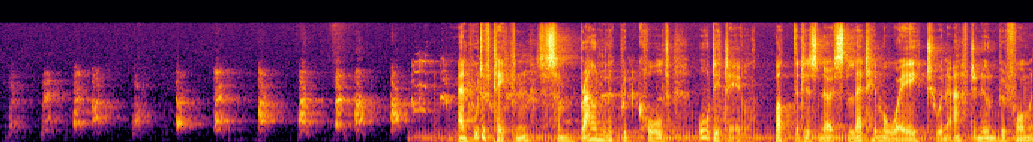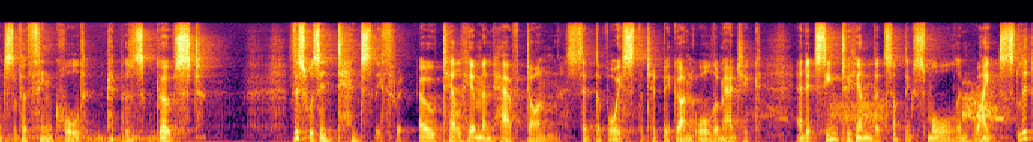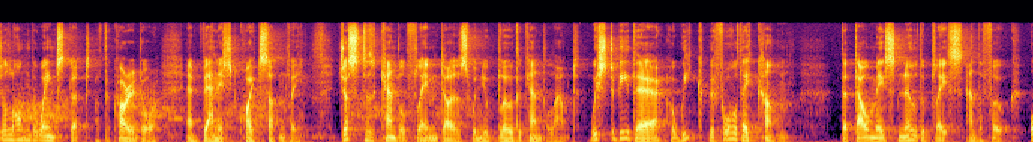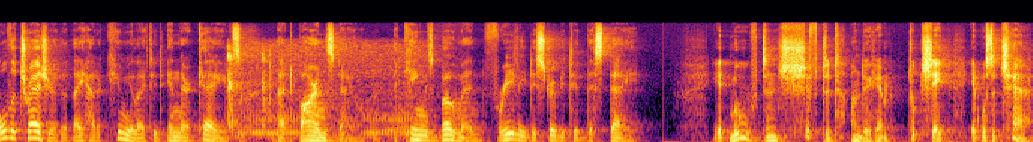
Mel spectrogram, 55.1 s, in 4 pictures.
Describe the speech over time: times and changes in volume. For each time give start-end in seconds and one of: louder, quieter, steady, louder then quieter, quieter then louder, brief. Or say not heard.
6.1-55.0 steady.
